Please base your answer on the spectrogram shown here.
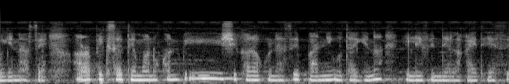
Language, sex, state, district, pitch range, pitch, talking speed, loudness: Nagamese, female, Nagaland, Dimapur, 195-225 Hz, 205 Hz, 245 wpm, -14 LUFS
